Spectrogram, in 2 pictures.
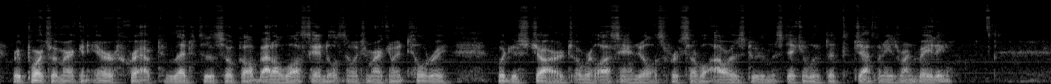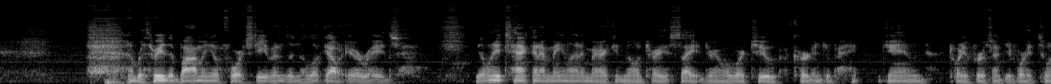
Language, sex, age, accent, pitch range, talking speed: English, male, 50-69, American, 70-80 Hz, 185 wpm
